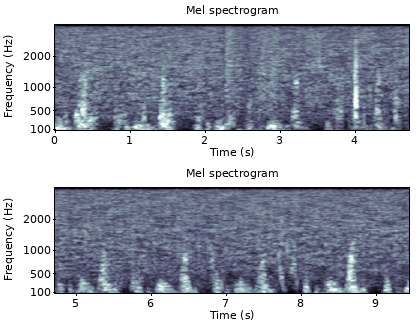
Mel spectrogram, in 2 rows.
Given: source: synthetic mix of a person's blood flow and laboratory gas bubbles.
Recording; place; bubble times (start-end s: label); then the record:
Doppler ultrasound of blood flow; precordium
0.35-0.43 s: bubbles
5.72-5.83 s: bubbles
6.72-6.98 s: bubbles
7.67-7.97 s: bubbles
From the record:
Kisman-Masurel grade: 121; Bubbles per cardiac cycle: 1 to 2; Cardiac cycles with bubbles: 10 to 50%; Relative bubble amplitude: barely perceptible (0.100 to 0.250); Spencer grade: 2 (many but less than half of the cardiac periods contain bubble signals, singularly or in groups); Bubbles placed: anywhere in the cardiac cycle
